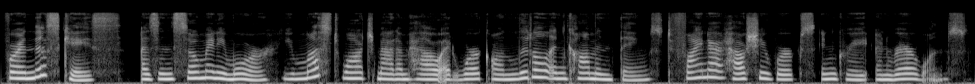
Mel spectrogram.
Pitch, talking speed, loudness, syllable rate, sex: 255 Hz, 195 wpm, -16 LUFS, 3.9 syllables/s, female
